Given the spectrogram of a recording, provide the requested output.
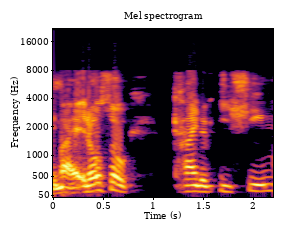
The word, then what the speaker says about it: Ixim: It also kind of Ishim, I-X-I-M, the X is pronounced as sh, means corn.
